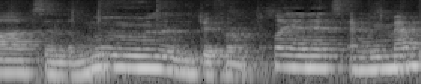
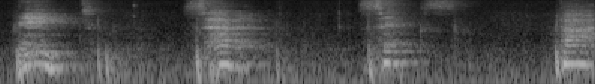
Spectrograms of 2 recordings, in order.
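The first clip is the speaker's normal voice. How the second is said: whisper; 3 semitones higher, 13 dB quieter than usual. Shown as a demonstration. Counting softly in the countdown.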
